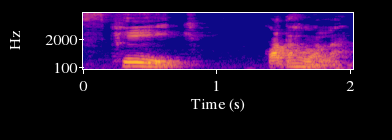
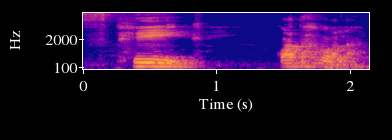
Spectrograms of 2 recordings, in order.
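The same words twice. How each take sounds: Both takes have the same delivery.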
